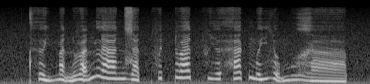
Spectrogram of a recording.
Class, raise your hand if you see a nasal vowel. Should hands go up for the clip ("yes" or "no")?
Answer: no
